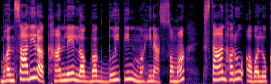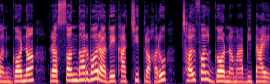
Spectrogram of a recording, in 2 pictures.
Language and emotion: Nepali, neutral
